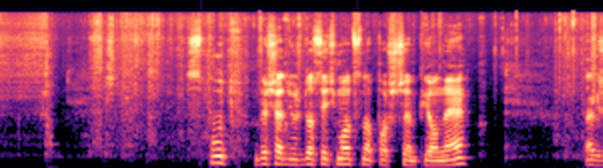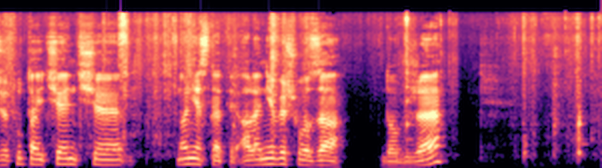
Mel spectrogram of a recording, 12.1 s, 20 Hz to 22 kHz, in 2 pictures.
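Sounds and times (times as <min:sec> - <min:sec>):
board rubbing on foam: 0:00.9 - 0:02.8, 0:05.7 - 0:09.2.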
